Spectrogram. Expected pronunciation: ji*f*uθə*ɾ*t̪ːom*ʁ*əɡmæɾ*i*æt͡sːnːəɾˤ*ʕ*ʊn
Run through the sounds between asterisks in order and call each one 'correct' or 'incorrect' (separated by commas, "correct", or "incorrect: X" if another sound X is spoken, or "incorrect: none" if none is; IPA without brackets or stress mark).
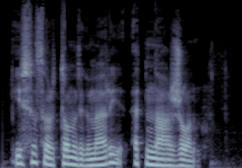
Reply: incorrect: s, correct, incorrect: ð, correct, incorrect: ʒ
